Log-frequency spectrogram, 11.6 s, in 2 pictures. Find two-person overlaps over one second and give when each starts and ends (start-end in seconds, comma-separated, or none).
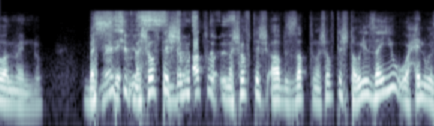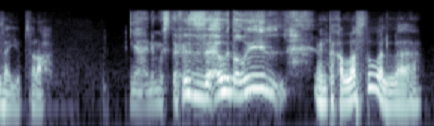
1.3-3.2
